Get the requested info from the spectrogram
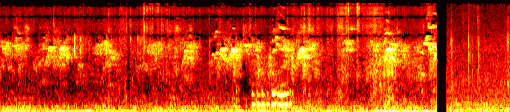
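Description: Faint, quick high chirps from small birds, repeated over and over. About halfway through, a brief lower hum lasts under a second. The chirping cuts off abruptly about a second before the end.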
